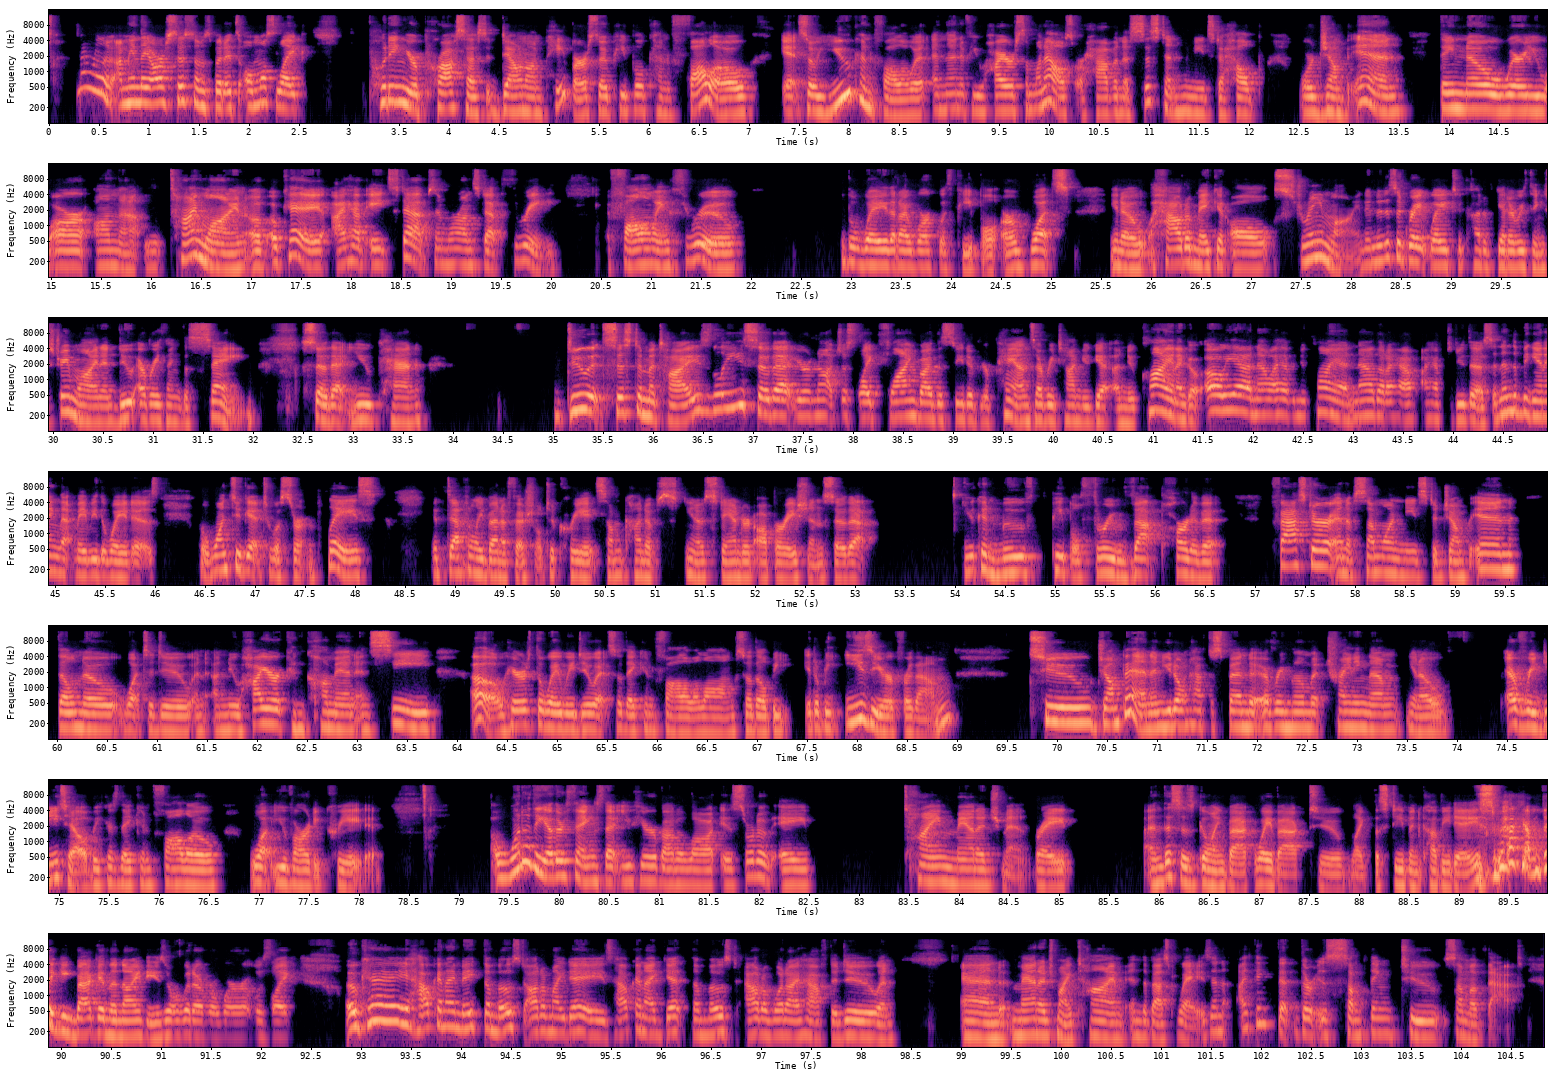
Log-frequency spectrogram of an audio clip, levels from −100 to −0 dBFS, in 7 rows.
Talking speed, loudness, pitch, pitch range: 195 wpm, -23 LUFS, 170 Hz, 150-195 Hz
